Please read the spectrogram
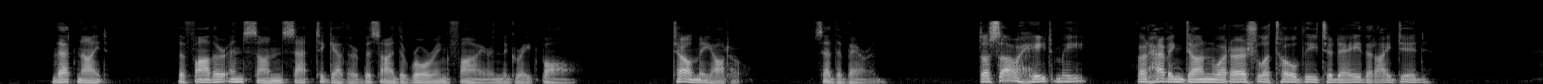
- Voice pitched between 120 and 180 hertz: No, low, 105 Hz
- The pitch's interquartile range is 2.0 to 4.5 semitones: No, average, 5.0 semitones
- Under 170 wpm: Yes, average, 145 wpm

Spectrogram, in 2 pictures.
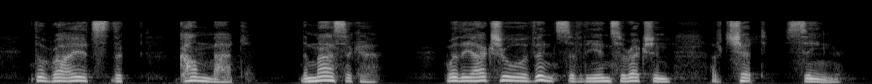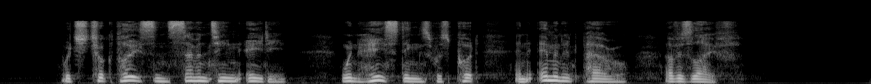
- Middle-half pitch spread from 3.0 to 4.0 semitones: Yes, average, 3.7 semitones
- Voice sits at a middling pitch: Yes, medium, 145 Hz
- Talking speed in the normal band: No, slow, 105 wpm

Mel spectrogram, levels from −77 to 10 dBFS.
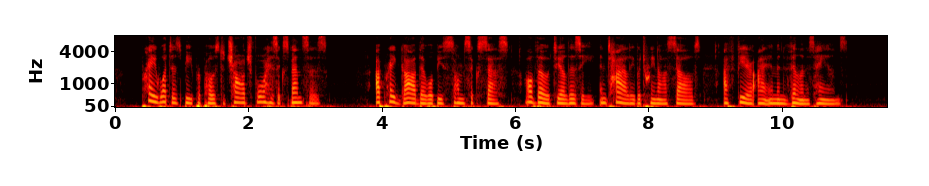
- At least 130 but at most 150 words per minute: No, average, 160 wpm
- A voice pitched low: No, medium, 175 Hz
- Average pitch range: Yes, average, 3.1 semitones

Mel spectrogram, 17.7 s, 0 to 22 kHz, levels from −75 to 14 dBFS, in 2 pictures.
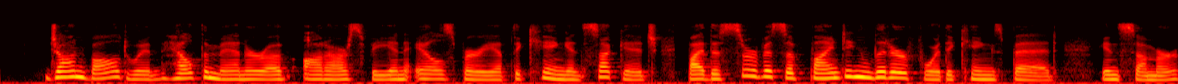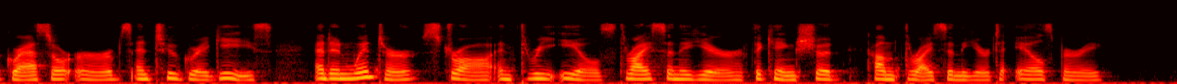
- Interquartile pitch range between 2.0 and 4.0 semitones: Yes, average, 3.3 semitones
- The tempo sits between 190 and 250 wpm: Yes, average, 195 wpm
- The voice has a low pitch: No, medium, 175 Hz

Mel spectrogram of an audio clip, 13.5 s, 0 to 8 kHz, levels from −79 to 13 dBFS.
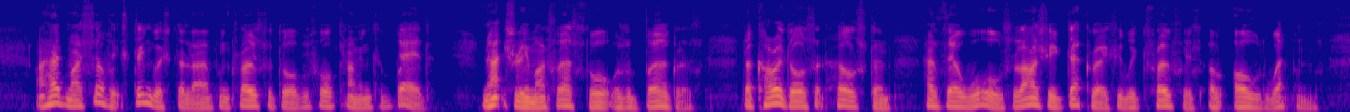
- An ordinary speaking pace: Yes, average, 155 wpm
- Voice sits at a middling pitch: No, low, 100 Hz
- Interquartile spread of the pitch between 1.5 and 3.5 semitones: No, average, 3.9 semitones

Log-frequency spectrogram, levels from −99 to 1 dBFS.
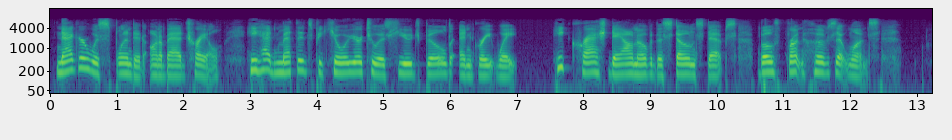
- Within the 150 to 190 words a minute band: No, slow, 135 wpm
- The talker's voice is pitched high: No, medium, 170 Hz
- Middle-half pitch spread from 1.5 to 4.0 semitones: Yes, average, 3.2 semitones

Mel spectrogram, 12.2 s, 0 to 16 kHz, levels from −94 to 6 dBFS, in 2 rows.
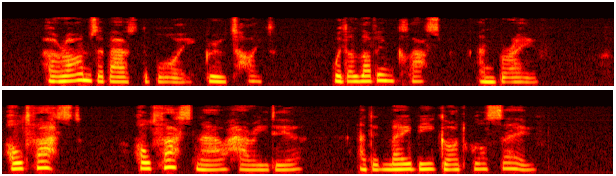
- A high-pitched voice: Yes, high, 220 Hz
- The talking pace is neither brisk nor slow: No, slow, 130 wpm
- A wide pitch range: No, narrow, 2.4 semitones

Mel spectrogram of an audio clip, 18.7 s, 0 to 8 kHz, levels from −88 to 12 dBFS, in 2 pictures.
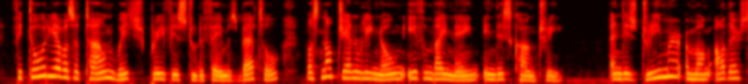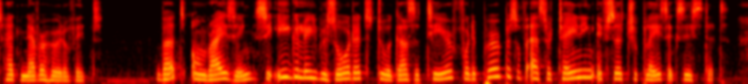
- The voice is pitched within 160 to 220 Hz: Yes, high, 190 Hz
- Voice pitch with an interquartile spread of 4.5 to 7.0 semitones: No, average, 3.9 semitones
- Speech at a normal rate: Yes, average, 155 wpm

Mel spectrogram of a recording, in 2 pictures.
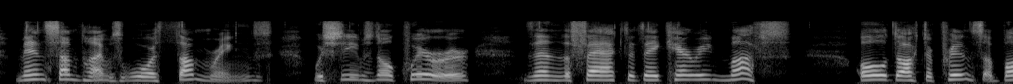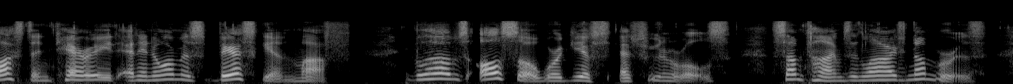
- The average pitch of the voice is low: No, high, 205 Hz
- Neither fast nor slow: No, slow, 105 wpm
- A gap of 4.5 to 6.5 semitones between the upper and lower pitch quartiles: No, average, 3.5 semitones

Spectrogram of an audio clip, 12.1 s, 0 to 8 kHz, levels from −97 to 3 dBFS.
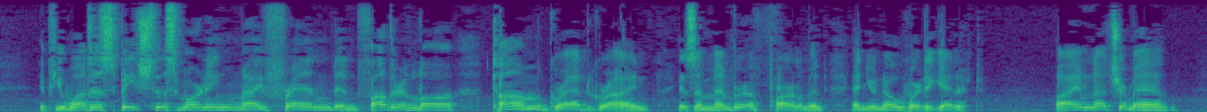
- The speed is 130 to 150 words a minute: No, average, 160 wpm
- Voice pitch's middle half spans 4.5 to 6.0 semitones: Yes, wide, 5.6 semitones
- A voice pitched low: No, medium, 145 Hz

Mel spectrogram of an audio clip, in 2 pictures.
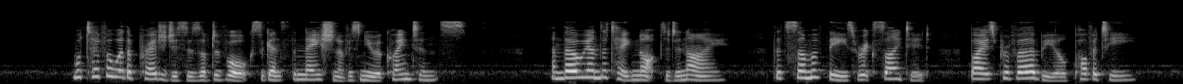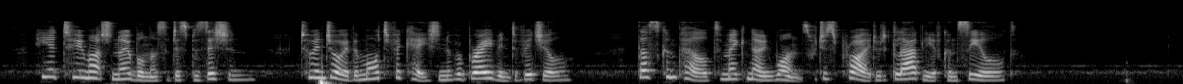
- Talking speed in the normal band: Yes, average, 150 wpm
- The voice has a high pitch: Yes, high, 230 Hz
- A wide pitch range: Yes, wide, 5.9 semitones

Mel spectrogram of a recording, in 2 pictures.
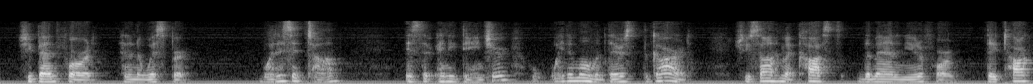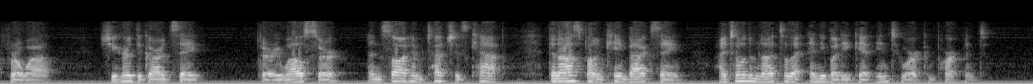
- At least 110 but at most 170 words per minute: No, average, 185 wpm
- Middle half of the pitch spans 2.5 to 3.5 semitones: Yes, average, 2.9 semitones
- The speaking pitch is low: Yes, low, 125 Hz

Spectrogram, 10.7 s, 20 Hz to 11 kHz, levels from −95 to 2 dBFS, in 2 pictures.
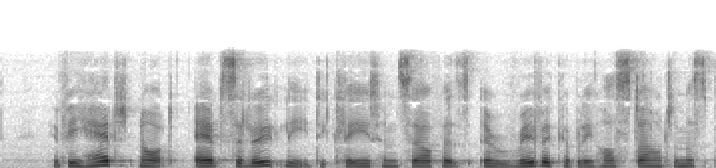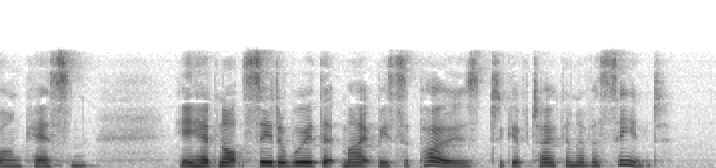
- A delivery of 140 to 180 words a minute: Yes, average, 155 wpm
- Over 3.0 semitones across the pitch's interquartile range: No, average, 2.7 semitones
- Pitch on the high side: Yes, high, 195 Hz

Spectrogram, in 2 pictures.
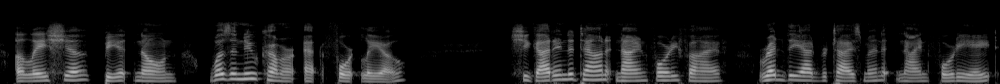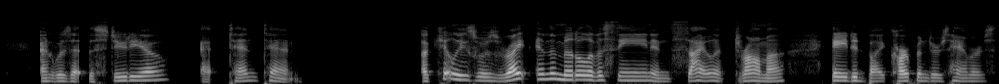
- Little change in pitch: No, average, 4.1 semitones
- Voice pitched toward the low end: No, medium, 175 Hz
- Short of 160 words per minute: Yes, average, 140 wpm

